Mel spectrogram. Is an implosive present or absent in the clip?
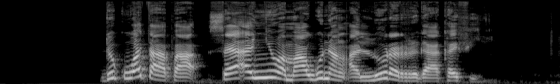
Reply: absent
